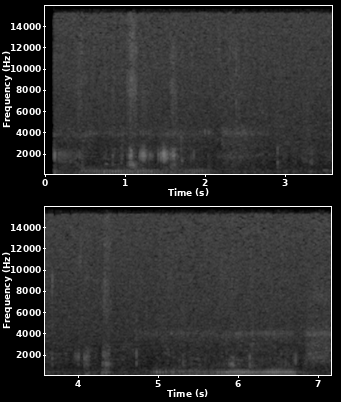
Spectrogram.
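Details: A mother English Bulldog snoring while her puppies eat, after a long day. Two long, low, rasping snores sound a few seconds apart, each lasting over a second, with faint clicks and rustles between them.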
